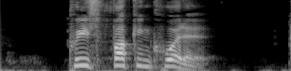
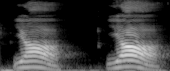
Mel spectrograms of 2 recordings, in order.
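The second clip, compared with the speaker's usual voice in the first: usual speaking voice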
